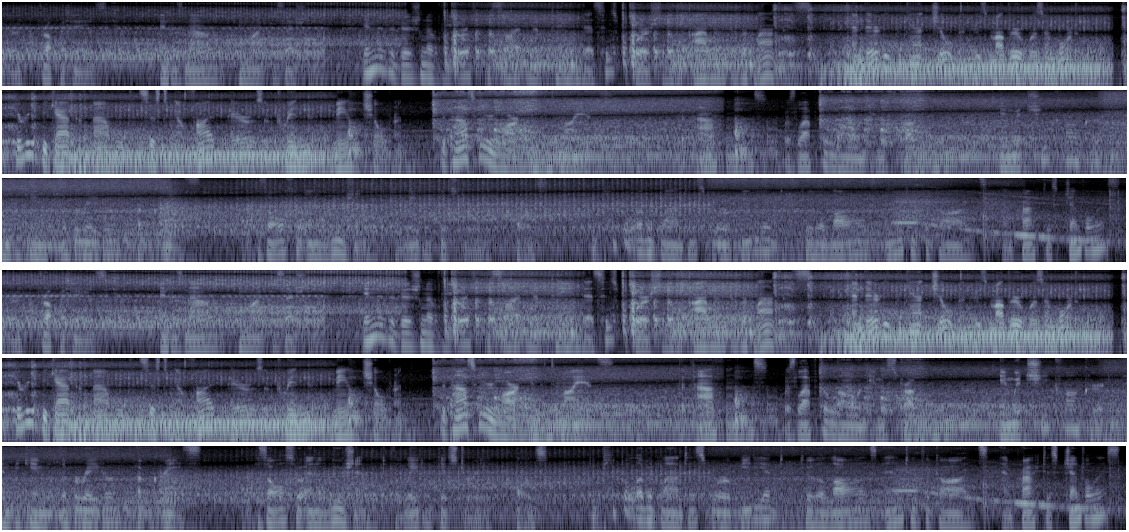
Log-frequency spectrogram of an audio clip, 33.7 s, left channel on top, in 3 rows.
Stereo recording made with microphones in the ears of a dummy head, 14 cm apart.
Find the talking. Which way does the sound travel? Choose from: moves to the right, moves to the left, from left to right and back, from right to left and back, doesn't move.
from right to left and back.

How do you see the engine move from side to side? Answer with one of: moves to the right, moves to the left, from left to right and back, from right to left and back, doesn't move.
moves to the left.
